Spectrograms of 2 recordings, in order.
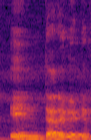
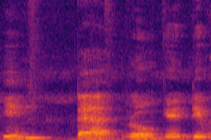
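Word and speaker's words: interrogative: इंटरोगेटिव sentence. इंटरोगेटिव sentence, जी हाँ, ये इंटरोगेटिव है, ना कि इंट्रोगेटिव. प्लीज प्रोनाउंसिएशन पर ध्यान दें, क्योंकि आप जिस एक्सेंट में बोलते हैं वो इफेक्टिव है.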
